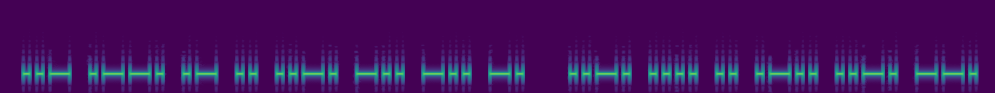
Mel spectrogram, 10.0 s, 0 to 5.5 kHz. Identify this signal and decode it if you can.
Morse code, heard as a keyed tone, about 18 wpm, 550 Hz. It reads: UPAIFDDN FHILFG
